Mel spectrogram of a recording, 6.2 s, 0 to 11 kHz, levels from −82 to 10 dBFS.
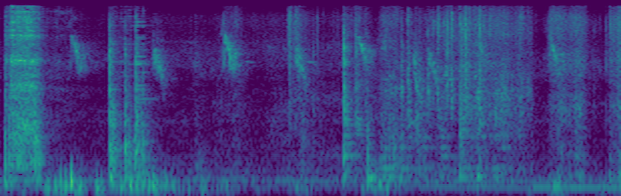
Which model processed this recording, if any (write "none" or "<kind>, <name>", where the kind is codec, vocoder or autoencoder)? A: none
